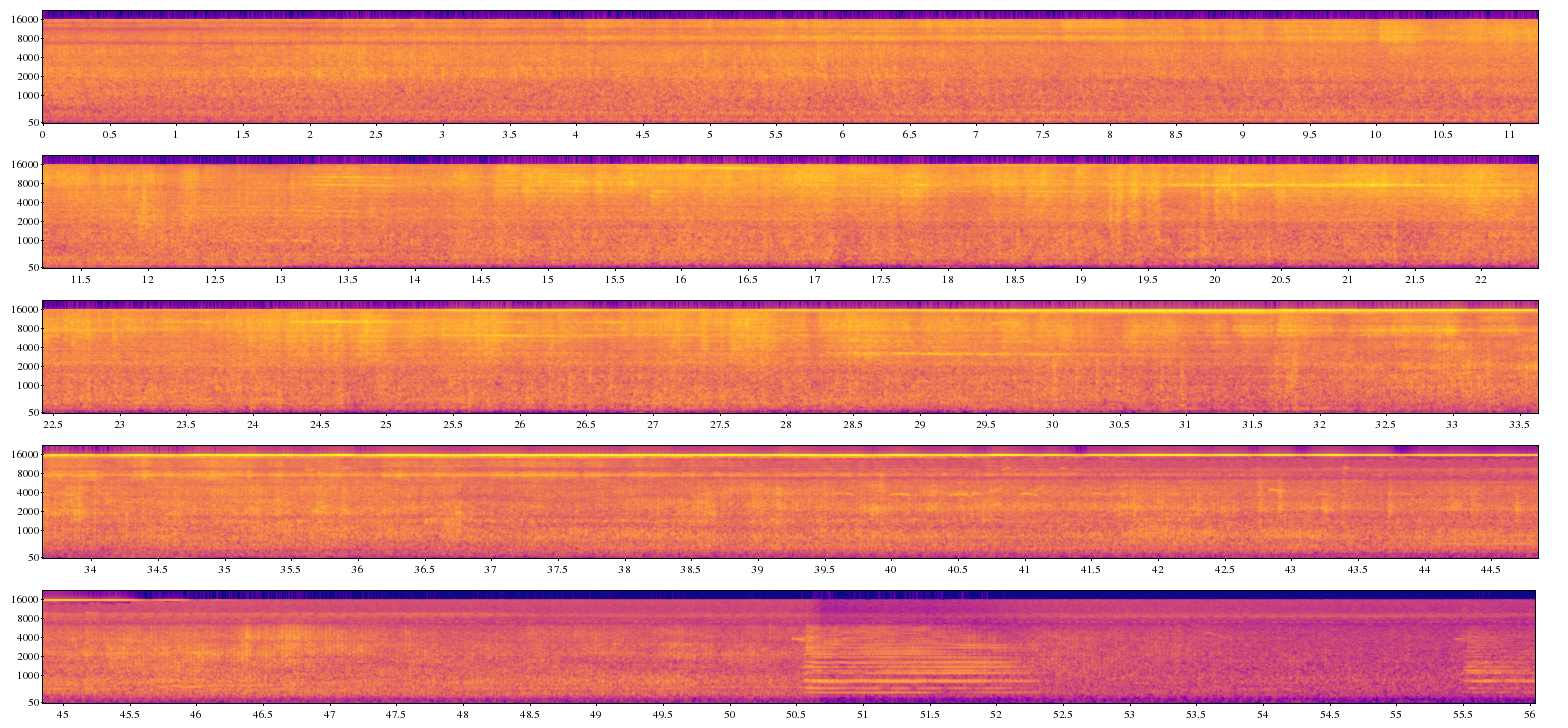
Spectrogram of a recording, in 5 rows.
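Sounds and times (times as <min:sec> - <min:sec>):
train wheels rumbling on rails: 0:00.0 - 0:51.4
high wheel squeal: 0:14.6 - 0:18.1, 0:19.2 - 0:22.8, 0:24.4 - 0:45.8
wheels clacking over rail joints: 0:21.3 - 0:47.3.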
